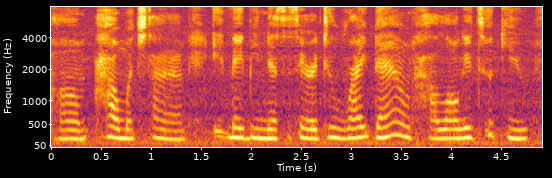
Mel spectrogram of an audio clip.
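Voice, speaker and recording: Noticeable background noise accompanies the medium-pitched voice of a woman. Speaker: instructional specialist, former teacher. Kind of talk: training presentation. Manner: loud by nature; animated.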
